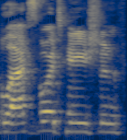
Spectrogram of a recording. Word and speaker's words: blaxploitation: Who is described as a blaxploitation Freddy Krueger.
